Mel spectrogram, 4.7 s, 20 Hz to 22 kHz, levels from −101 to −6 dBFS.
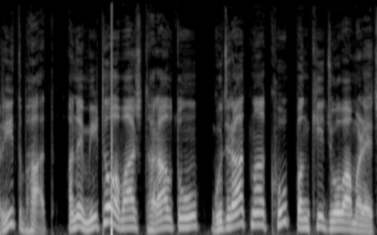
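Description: A single sharp bang cuts through the speech at 1.39 s. It is the invalid numbers at full scale fault. A calculation produced infinite or invalid values, which were forced to the largest value the output can hold, so the signal was pinned at full scale for about 5.3 ms, a span that fits a 256-sample processing block. With so short a block, the jump onto full scale and back off merges into one loud bang.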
